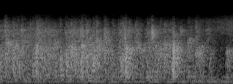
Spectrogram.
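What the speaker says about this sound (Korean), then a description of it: "영광의 박수를 하나님께 한번 돌리십시다" A church seminar audience gives a brief burst of applause, with dense, even clapping filling the short moment at moderate loudness and no voices over it.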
